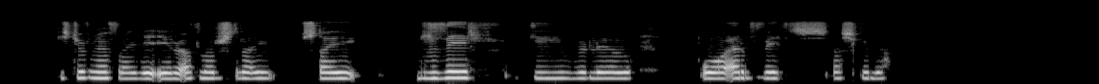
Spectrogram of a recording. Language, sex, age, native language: Icelandic, male, 50-59, Icelandic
